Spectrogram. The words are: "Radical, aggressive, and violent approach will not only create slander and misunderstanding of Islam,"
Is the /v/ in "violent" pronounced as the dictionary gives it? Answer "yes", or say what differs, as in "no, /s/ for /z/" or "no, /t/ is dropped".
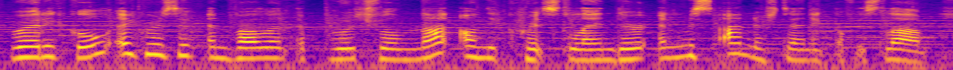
yes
